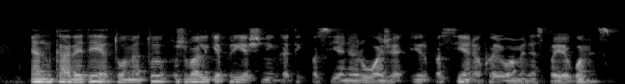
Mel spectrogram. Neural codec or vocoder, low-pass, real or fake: none; 5.4 kHz; real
